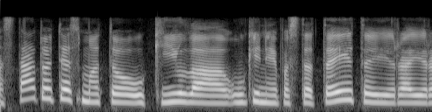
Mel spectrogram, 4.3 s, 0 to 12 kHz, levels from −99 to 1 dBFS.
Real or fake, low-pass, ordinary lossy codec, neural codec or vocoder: real; 7.2 kHz; AAC, 64 kbps; none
